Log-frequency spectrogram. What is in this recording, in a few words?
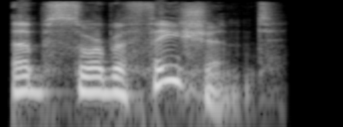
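"absorbefacient", British English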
